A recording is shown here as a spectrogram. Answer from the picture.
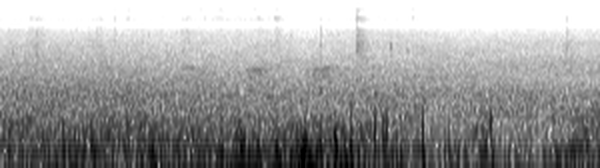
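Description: Wind buffeting the microphone as a steady low rumble, with a few short thumps about halfway through.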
